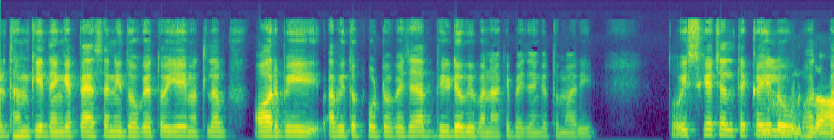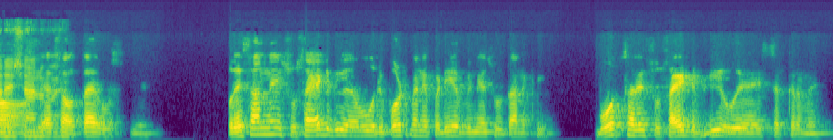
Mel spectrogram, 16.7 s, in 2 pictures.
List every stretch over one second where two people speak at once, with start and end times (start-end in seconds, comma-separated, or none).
7.6-9.1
